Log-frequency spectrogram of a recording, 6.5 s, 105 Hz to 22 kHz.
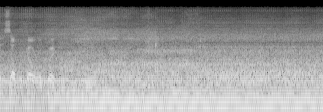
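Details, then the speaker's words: Craftsman self-propelled mower, Tecumseh single-cylinder about 20 years old, old gas, started cold first pull after fixing loose, backwards blade that caused clunking: steady, even fast beat, no clunk or knock; sounds healthy. "see we get a turnover that's starting forward there as you can see hey you gotta love the one cold start right"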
